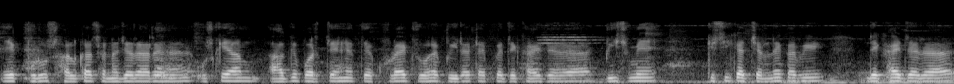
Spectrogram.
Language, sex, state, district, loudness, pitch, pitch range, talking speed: Hindi, male, Bihar, Katihar, -18 LUFS, 145 Hz, 140-155 Hz, 225 wpm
